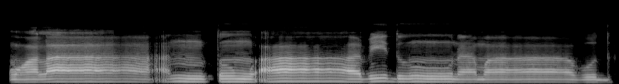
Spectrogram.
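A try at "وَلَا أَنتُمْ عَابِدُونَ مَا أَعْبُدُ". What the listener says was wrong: মাটা টান দেন, মাদ্দে মুনফাসিল। ওয়ালা আনতুম আবিদুনা মা আবুদু। এই তুমটা গুন্না করেছেন, এখানে গুন্না হবে না, ঠিক আছে জি।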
